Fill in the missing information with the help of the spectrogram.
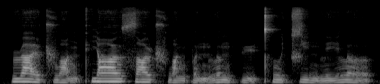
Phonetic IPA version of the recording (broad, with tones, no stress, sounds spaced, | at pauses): ɻ a˥˩ ɪ̯ ʈ͡ʂ w ɑ̰˨˩ ŋ pʰ j ɑ˥ ʊ̯ s ɑ˥ ʊ̯ ʈ͡ʂʰ w ɑ˨ ŋ p ə̰˨˩ n l ʊ˥˩ ŋ p y̰˨˩ t̪ʰ u˥˧ t͡ɕ i˥˩ ŋ l i˧˥ l ɤ˥˩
